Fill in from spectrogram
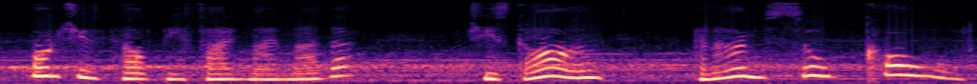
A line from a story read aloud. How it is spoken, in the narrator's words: she said in a high, clear voice as sweet as morning mist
